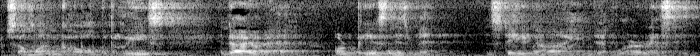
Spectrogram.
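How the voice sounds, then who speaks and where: A man playing a disfigured criminal chemist, speaking in a calm, detached, matter-of-fact way in an audio drama. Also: on the low side, a little slow, lightly acted. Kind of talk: fan audio drama acting. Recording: echoey, distant room with faint noise.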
